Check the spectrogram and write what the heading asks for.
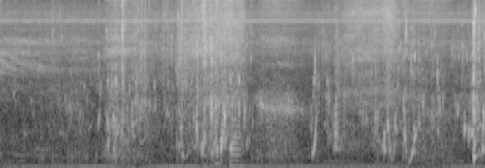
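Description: Shallow river water splashing and sloshing in irregular bursts around the legs of a person wading in the current.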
